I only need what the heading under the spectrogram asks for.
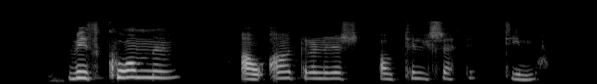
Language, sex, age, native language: Icelandic, male, 11, Icelandic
